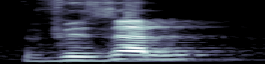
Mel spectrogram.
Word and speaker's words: whistle: जैसे कि विजल, विजल यानी सीटी होती है, जिसका स्पेलिंग होता है WHISTLE, है ना। वहां पर भी हम विस्टल नहीं बोलते, वहां पर भी एल को नहीं पढ़ते।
